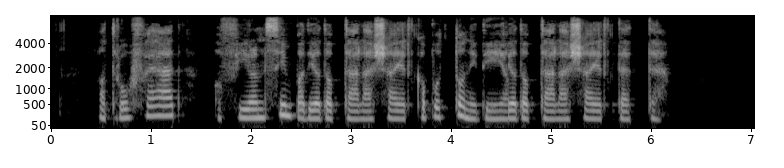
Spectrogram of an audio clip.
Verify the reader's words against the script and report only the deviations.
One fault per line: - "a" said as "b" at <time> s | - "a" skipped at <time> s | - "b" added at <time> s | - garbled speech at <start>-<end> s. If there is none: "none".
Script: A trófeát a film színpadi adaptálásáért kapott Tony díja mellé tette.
- "mellé" said as "adaptálásáért" at 4.6 s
